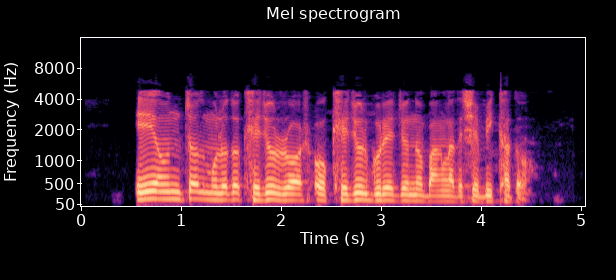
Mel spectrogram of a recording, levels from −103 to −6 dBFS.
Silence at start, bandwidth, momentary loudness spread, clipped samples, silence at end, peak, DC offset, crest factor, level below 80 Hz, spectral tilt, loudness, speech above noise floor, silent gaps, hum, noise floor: 0.55 s; 5 kHz; 7 LU; under 0.1%; 0.55 s; -4 dBFS; under 0.1%; 14 dB; -60 dBFS; -10.5 dB/octave; -18 LUFS; 56 dB; none; none; -74 dBFS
